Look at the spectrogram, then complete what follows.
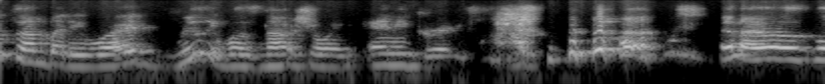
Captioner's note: laughs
